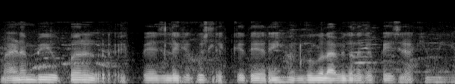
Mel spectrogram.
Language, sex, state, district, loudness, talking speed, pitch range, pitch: Hindi, male, Uttar Pradesh, Jalaun, -18 LUFS, 235 wpm, 95-105 Hz, 100 Hz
